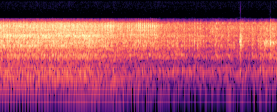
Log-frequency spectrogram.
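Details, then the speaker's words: Honda Beat scooter at idle: coarse, gritty CVT rattle about three pulses a second that goes away when throttle is applied; suspected pulley roller housing or rollers, fixed by replacing roller housing and rollers. "Untuk keluhan sepeda motor ini bunyi berisik pada bagian CVT. Bunyinya seperti apa? Kita cek. Untuk putaran stasioner bunyi, tapi ketika sudah digas ada hilang, ada bunyi ya."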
